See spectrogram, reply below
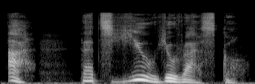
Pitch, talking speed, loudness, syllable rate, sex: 130 Hz, 115 wpm, -17 LUFS, 3.2 syllables/s, male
